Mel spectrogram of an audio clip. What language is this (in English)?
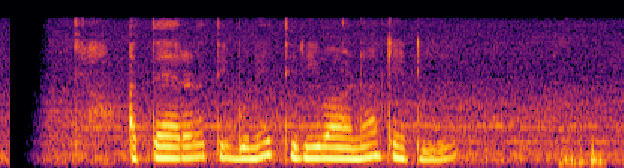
Sinhala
